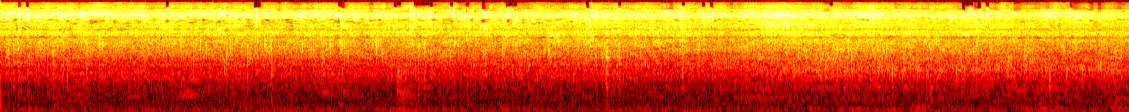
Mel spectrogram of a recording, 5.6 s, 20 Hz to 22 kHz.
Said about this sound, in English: we're gonna go ahead and add in our vegetable mixture. That's 3 cups of onions, a handful of carrots, and I think it was 3 stalks of celery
